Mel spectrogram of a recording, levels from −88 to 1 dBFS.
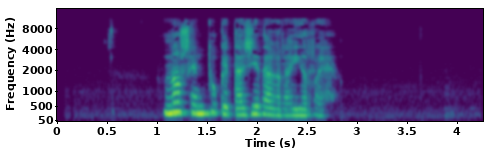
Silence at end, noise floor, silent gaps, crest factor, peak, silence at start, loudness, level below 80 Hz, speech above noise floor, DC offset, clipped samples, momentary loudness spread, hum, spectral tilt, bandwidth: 1.5 s; -70 dBFS; none; 20 dB; -4 dBFS; 1.05 s; -22 LUFS; -80 dBFS; 49 dB; under 0.1%; under 0.1%; 14 LU; none; -3.5 dB/octave; 11.5 kHz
